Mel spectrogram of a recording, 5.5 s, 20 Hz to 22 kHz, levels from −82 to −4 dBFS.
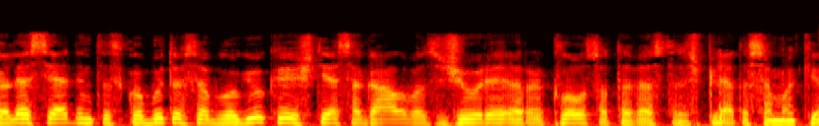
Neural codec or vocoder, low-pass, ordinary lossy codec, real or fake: none; 7.2 kHz; MP3, 32 kbps; real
